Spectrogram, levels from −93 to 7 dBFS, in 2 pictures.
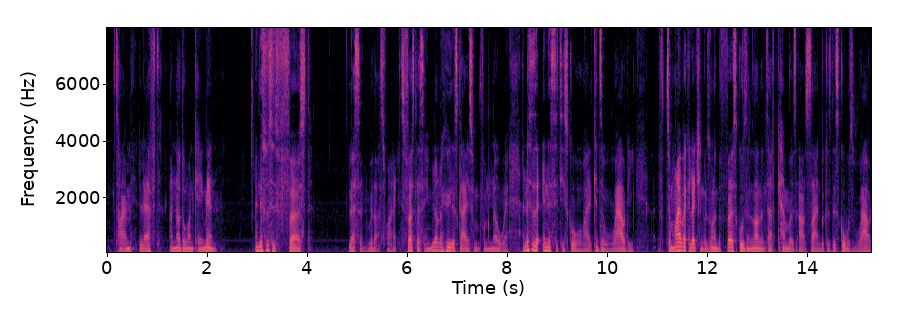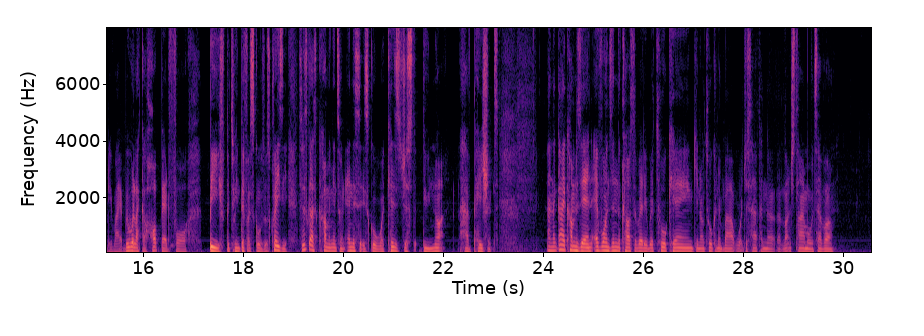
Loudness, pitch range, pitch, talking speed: -31 LUFS, 100-125 Hz, 110 Hz, 225 wpm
